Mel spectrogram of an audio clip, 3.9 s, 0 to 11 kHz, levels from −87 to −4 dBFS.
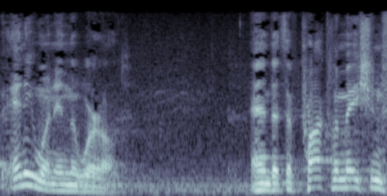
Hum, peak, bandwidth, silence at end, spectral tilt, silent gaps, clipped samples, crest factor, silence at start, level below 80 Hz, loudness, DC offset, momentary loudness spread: none; -2 dBFS; 9.2 kHz; 0 s; -5.5 dB/octave; none; under 0.1%; 18 dB; 0 s; -46 dBFS; -20 LUFS; under 0.1%; 21 LU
